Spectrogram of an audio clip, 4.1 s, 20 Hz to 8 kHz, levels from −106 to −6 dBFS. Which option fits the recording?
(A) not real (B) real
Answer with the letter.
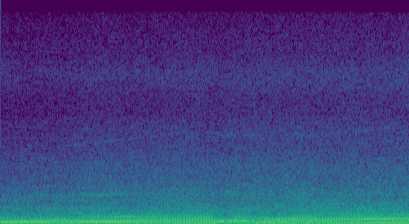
B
